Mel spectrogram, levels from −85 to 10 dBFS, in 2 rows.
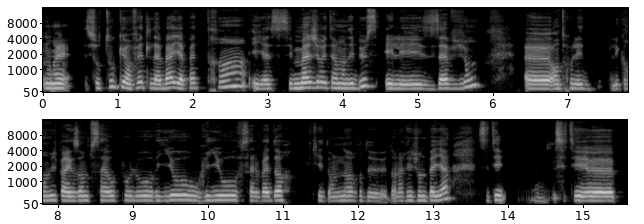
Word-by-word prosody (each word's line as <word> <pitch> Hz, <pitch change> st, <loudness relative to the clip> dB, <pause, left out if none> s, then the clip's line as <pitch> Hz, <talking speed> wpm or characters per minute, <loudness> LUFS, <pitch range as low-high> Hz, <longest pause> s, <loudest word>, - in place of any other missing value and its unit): Ouais, 205 Hz, -1 st, +3 dB, 0.2 s
surtout 240 Hz, +4 st, -5 dB
qu'en 235 Hz, -7 st, +2 dB
fait 225 Hz, +3 st, -3 dB
là-bas, 200 Hz, +2 st, +3 dB
il 220 Hz, -, +2 dB
y -, -, +6 dB
a -, -, +7 dB
pas 210 Hz, +2 st, -3 dB
de 210 Hz, -, -18 dB
train 275 Hz, +6 st, -1 dB
et -, -, -5 dB
il -, -, -3 dB
y 185 Hz, -, -1 dB
a 185 Hz, -, 0 dB
c'est 185 Hz, +2 st, -6 dB
majoritairement 215 Hz, -1 st, +2 dB
des 200 Hz, 0 st, +2 dB
bus 285 Hz, +6 st, -1 dB
et 195 Hz, -, +5 dB
les 180 Hz, -2 st, 0 dB
avions, 195 Hz, -, +1 dB, 0.6 s
heu, 180 Hz, -1 st, +6 dB
entre 185 Hz, +2 st, -3 dB
les 185 Hz, 0 st, -1 dB
d 170 Hz, -, -16 dB, 0.3 s
les 180 Hz, -, -7 dB
grandes 190 Hz, +2 st, -4 dB
villes 205 Hz, 0 st, -2 dB
par 195 Hz, -1 st, +2 dB
exemple 190 Hz, +1 st, 0 dB
São 195 Hz, 0 st, -2 dB
Paulo 195 Hz, 0 st, -2 dB
Rio 210 Hz, +3 st, +2 dB
ou 190 Hz, -, -3 dB
Rio 200 Hz, +3 st, 0 dB
Salvador, 190 Hz, +1 st, -1 dB, 0.2 s
qui -, -, -14 dB
est -, -, -9 dB
dans 175 Hz, -, -8 dB
le 175 Hz, -, -6 dB
nord 190 Hz, 0 st, -5 dB
de 175 Hz, -2 st, -7 dB
dans -, -, -7 dB
la 180 Hz, -, -7 dB
région 190 Hz, +1 st, -4 dB
de -, -, -1 dB
Baya. 195 Hz, +8 st, +1 dB, 0.4 s
C'était 205 Hz, +3 st, -3 dB, 0.6 s
c'était, 185 Hz, +4 st, 0 dB
heu, 180 Hz, -1 st, +7 dB
heu, 175 Hz, -, -6 dB
195 Hz, 200 wpm, -24 LUFS, 185-205 Hz, 0.6 s, a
